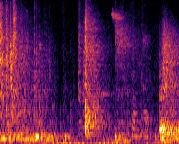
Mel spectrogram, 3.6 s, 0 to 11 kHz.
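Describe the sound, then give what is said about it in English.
A heavy prison sally port door at Pelican Bay, a supermax prison in the far north of California, clangs shut with a loud, echoing slam, followed by another metallic thud a moment later, while muffled voices murmur in the background. “I have to get through 11 locked doors and sally ports just to interview him.”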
